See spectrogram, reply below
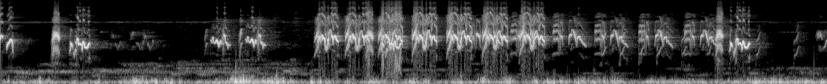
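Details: Sooty-headed bulbul in gacor voice for tutoring and provoking caged birds: scattered short whistles, then a loud, rapid cluster of bright repeated notes, fading back to sparse calls over a rumbling low background.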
